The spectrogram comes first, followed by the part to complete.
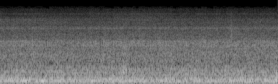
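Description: A steady, low mechanical hum with a constant droning tone and an even rumble beneath it.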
